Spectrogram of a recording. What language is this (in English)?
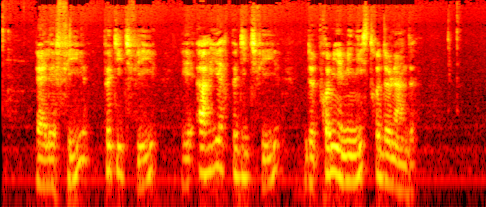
French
